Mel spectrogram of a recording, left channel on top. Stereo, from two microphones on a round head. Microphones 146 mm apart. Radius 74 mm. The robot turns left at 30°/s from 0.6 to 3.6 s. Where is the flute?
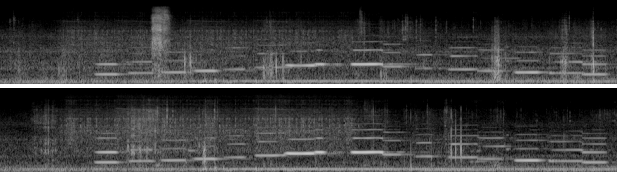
75° right, 0.8 m; by 6.1 s 155° right, 0.8 m.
